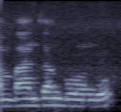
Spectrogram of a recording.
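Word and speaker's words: Mbanza-Ngungu: Mvula mosi kuna mbanza ngungu. Kuna mbanza ngungu. Porque no kiazi kolo que eles receberam ajuda e viveram ano no mbanza ngungu. Não, você falou bem, primeiro pronunciou bem.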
